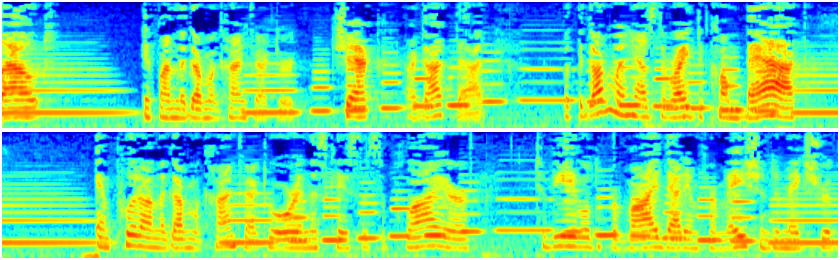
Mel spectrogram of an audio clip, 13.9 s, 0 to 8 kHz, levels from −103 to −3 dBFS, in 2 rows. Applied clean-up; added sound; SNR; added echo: none; Wind instrument, woodwind instrument; 5 dB; none.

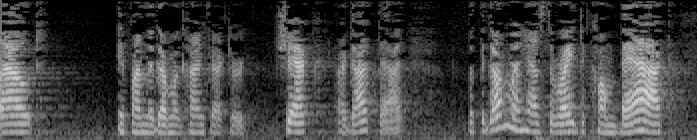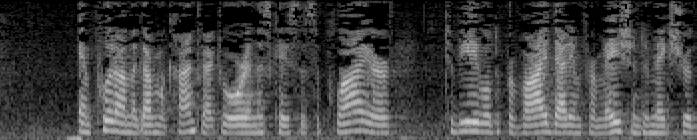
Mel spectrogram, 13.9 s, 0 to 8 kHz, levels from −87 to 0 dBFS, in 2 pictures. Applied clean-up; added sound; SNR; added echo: none; none; none; none.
